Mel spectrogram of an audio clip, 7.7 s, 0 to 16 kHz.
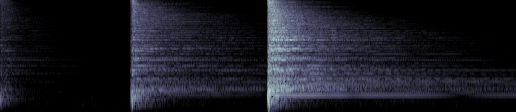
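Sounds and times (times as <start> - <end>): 
Paiste PST3 14-inch cymbal: 2.0 - 6.5.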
